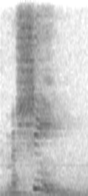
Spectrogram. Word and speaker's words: machine: Second example I have up there is machine.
